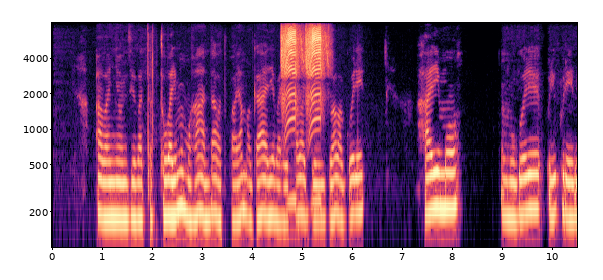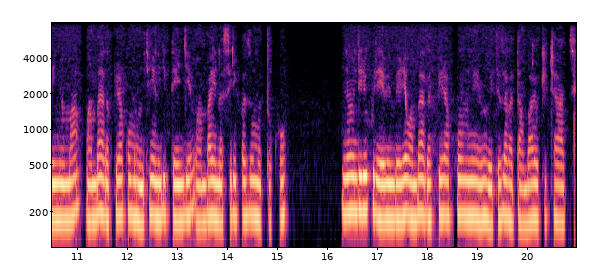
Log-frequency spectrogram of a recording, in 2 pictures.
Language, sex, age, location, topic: Kinyarwanda, female, 18-24, Musanze, government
